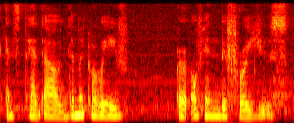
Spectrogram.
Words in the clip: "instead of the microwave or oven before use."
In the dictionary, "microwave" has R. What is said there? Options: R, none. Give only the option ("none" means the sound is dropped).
none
